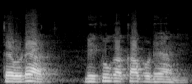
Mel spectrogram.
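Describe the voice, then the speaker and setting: A man narrating a scripted horror story in a measured, suspenseful way. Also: medium pitch, warm tone, highs cut off.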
